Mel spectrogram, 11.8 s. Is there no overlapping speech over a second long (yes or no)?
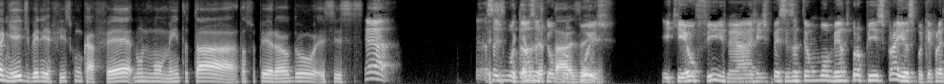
no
